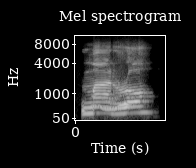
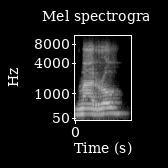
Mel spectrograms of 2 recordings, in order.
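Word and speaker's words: marrõ: Marro. Sin la N. Marro.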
